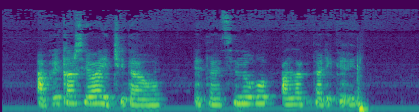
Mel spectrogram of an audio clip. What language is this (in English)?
Basque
